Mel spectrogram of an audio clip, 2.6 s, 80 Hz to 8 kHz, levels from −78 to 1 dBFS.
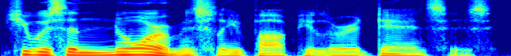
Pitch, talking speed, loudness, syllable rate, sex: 120 Hz, 140 wpm, -17 LUFS, 5.0 syllables/s, male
